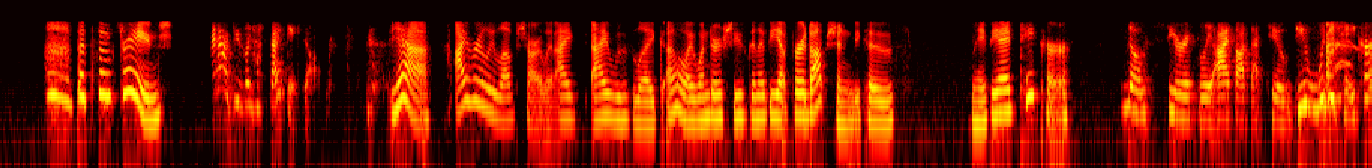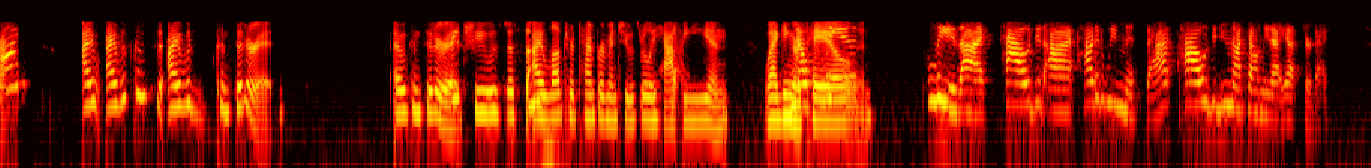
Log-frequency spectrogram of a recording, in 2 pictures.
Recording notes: open up the lines for listeners to call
